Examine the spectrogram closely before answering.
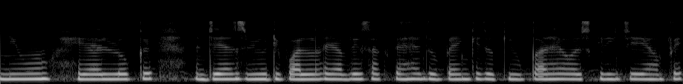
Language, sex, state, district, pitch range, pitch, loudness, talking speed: Hindi, female, Bihar, Muzaffarpur, 240-245 Hz, 240 Hz, -27 LUFS, 210 wpm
